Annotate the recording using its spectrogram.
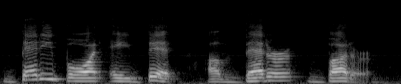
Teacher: remember all the T's are pronounced as DS because they fall between vowels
